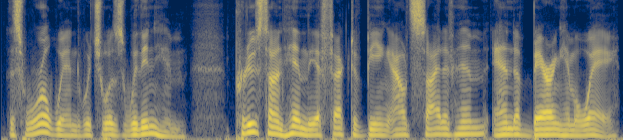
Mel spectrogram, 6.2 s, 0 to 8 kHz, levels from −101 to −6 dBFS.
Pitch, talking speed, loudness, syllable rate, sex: 120 Hz, 200 wpm, -19 LUFS, 5.4 syllables/s, male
